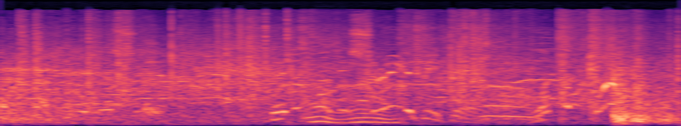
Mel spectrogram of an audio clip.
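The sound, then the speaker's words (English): Roman candle fireworks fire a handful of sharp pops at uneven intervals over a dense, noisy outdoor wash, with voices shouting and calling out through the middle of the scene, recorded from a balcony. “But what kind of firecracker is that? That's a Roman candle.”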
